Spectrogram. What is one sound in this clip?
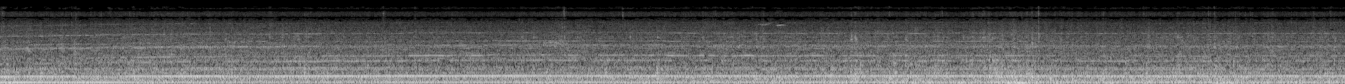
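The blade of a motor grader pushes through wet mud.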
